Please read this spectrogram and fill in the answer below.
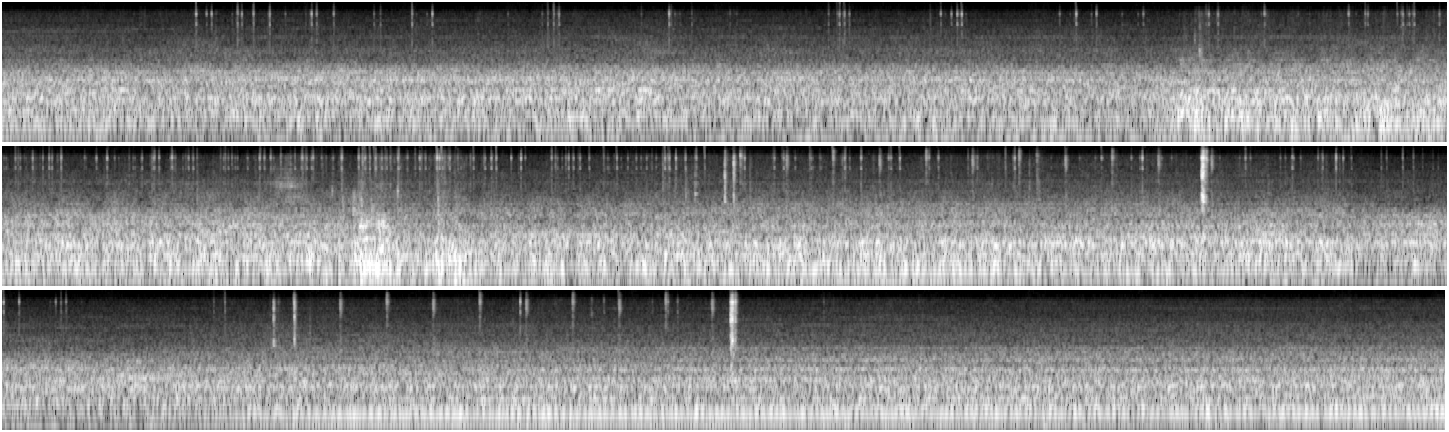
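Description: Steady road and engine noise inside a moving car's cabin at cruising speed. It grows louder about nine seconds in, peaks briefly a few seconds later, and a steady low drone comes in near the end.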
